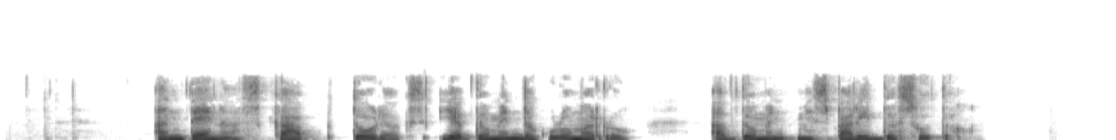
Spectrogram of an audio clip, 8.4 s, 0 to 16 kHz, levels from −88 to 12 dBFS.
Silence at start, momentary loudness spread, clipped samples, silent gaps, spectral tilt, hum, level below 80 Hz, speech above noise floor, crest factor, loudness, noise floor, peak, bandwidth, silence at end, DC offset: 1.15 s; 11 LU; under 0.1%; none; -5.5 dB/octave; none; -60 dBFS; 68 dB; 18 dB; -19 LUFS; -86 dBFS; -2 dBFS; 7.6 kHz; 1.15 s; under 0.1%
